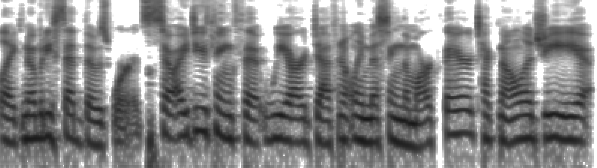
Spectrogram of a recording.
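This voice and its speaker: A woman's voice: sits low, fairly quick. A woman in her thirties talking casually in an interview, explaining earnestly and often posing rhetorical questions. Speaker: author being interviewed.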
